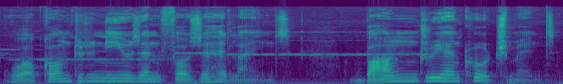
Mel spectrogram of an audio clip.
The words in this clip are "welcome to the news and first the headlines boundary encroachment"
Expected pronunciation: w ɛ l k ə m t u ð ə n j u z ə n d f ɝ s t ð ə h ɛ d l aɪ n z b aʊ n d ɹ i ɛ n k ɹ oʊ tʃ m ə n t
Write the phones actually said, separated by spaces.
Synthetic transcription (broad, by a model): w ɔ k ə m t u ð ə n j u z ə n d f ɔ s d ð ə h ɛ d l aɪ n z b aʊ n d ɹ i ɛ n k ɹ oʊ tʃ m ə n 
